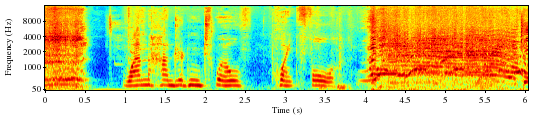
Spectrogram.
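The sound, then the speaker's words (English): A long, loud, throaty world-record burp of about 112 decibels by a man in Australia rings out in several gulping bursts, then a crowd erupts into cheering and whooping that carries on to the end. “Here's the loudest burp in the world from down under.”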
